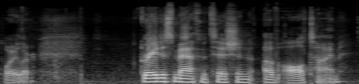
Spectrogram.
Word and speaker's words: Euler: euler because that's how it's pronounced okay it's pronounced euler greatest mathematician of all time hands down i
